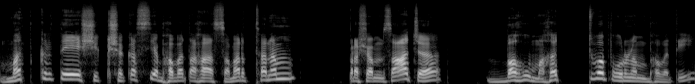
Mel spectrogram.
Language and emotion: Sanskrit, happy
